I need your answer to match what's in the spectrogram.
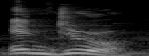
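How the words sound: A J sound follows the D. "en anglais britannique, il se prononce avec le son J"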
